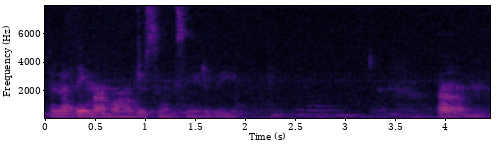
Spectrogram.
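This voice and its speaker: A young adult woman speaking haltingly, often restarting phrases, in a conversational counseling role-play as the client. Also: fairly low pitch, monotone, a crowd in the background. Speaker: student playing a counseling client. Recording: echoey, distant, noisy room recording.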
